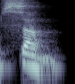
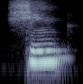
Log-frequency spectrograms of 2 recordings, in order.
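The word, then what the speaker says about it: 心: For those who like food, dim sum. This is dim sum in Cantonese. In the Mandarin puna they pronounce as shin x i n. But in Cantonese this is called sum. Okay. Almost like sum.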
